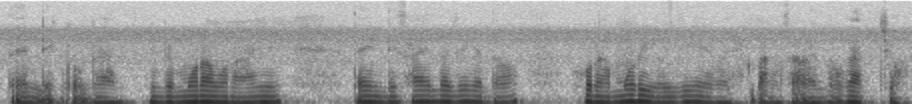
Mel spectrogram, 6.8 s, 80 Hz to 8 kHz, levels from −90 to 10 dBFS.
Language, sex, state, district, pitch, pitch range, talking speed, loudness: Chakma, male, Tripura, Unakoti, 115 Hz, 110-125 Hz, 160 wpm, -16 LUFS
